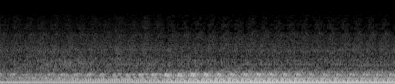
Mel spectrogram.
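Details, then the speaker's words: Rebuilt Nissan RB25 in a C34 Stagea, first start after engine reinstall, warming up on demineralised water before bleeding air and tuning: smooth, even six-cylinder idle with a steady low drone; healthy. "there you go, guys. The Stagea runs. I can't believe it."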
